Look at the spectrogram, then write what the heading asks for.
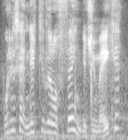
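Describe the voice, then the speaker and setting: A man's voice: high voice, big pitch swings, quick pace, voice pushed up. An eager, devoted young pig from a children's storybook, voiced by a man reading aloud. He is curious and questioning, in a lifted voice. Faint noise sits behind the outdoor home recording. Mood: curious, soft.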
